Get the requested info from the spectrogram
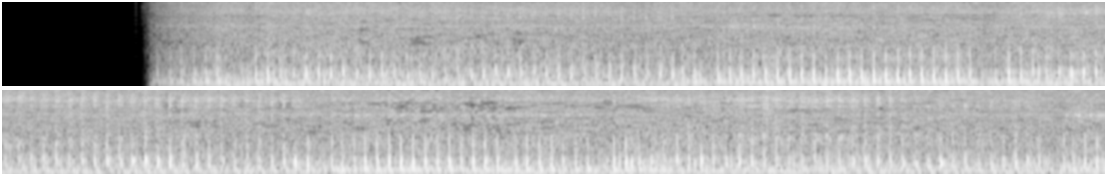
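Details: Amy, a pet cat, purring while asleep: a steady low rumble with pulsing bands, broken into long phrases that swell and ease with each breath.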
